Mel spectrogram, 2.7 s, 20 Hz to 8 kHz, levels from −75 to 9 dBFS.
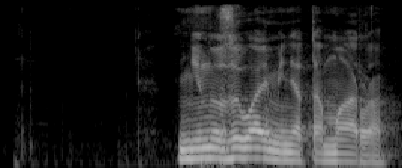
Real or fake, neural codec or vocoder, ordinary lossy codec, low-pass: real; none; MP3, 48 kbps; 7.2 kHz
